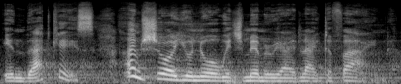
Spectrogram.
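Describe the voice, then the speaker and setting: A woman's voice: sits low, animated, unhurried, slight background noise. An actress playing a wry, daring woman pirate navigator with a cool, confident manner. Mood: curious, assured.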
